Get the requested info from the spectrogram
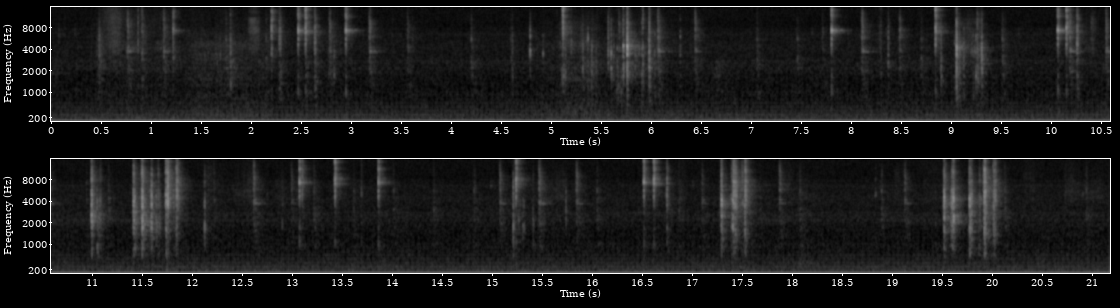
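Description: Scattered clicks of a computer keyboard and mouse, single clicks and short clusters with pauses between, over a steady low electrical hum.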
